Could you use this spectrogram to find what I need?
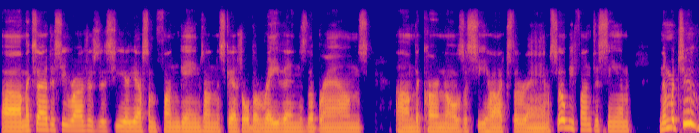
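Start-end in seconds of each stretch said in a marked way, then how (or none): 9.9-10.5 voice cracks very high and loud on two. Starting the next pick in a football ranking, voice cracking. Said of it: "I don't know what happened with the voice crack there".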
